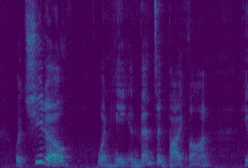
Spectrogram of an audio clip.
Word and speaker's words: Guido: review what uh Cheeto because he's Dutch not Italian I know it looks like Guido but in Dutch you would pronounce that Cheeto but Cheeto when he invented python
